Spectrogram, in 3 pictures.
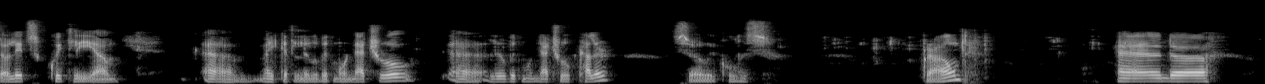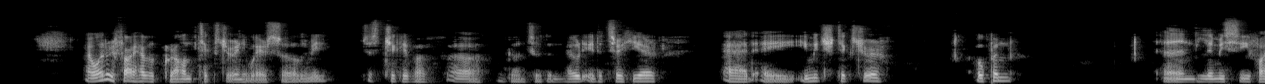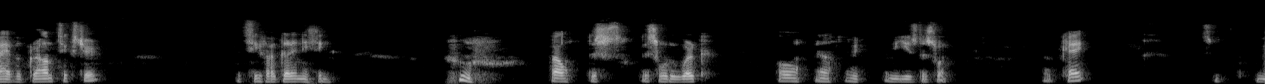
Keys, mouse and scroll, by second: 3.8 z, 6.3 click, 9.4-10.4 typing, 10.6 Return, 12.6 click, 15.6 shift+middle click, 18.5 click, 19.6 scroll down 1, 20.0 shift+a, 21.2 click, 31.1 click, 33.8 click, 37.6-37.9 drag.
